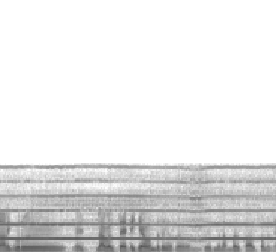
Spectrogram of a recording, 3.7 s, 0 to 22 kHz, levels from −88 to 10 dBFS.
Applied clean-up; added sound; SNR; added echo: none; Bowed string instrument; -1 dB; none.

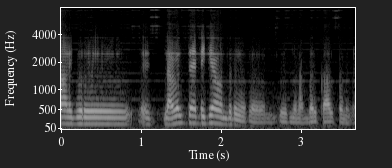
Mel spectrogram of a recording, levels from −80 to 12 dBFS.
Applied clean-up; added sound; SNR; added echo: neural separator model SepFormer DNS4.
